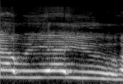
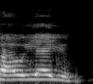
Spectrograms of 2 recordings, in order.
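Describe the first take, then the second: First: Slow, higher crying whine; imitating crying daughter. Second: Said in the usual way. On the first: Daughter crying promise to mother, mock sobbing. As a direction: sob the promise out. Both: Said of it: "She cried".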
